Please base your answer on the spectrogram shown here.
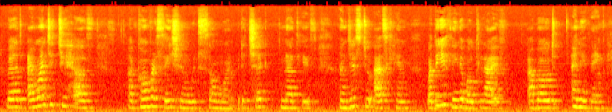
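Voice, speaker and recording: A woman speaking with a Colombian Spanish accent gives an earnest presentation to an audience, often going back to restart her words, her voice pitched high. She's captured from afar in an echoey hall, with constant noise and a low rumble in the background.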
